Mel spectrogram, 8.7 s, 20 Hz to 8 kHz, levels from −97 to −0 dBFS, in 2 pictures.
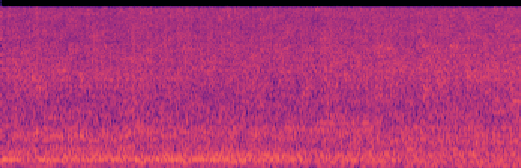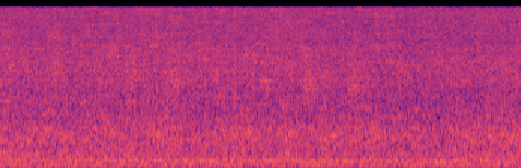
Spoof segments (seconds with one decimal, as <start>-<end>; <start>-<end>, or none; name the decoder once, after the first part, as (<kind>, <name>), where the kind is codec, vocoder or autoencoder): none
